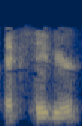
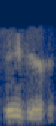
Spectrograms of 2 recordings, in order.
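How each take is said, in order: First: The word begins with an eks sound. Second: The word begins with a plain z sound. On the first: The speaker calls it wrong. "It's not X-Xavier" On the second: The speaker calls it right. "it's pronounced Xavier"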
